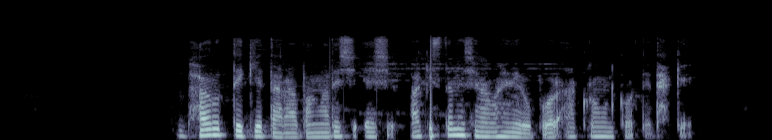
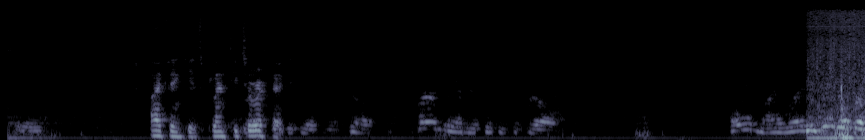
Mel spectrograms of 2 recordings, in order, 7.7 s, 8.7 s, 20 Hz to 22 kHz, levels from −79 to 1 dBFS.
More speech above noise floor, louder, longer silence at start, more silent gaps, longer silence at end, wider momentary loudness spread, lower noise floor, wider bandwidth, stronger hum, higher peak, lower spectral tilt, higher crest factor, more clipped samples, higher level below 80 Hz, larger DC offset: first, over 65 dB vs 32 dB; first, -25 LUFS vs -41 LUFS; first, 1.75 s vs 0.05 s; neither; first, 0.85 s vs 0 s; second, 11 LU vs 19 LU; first, under -90 dBFS vs -72 dBFS; second, 7.8 kHz vs 16.5 kHz; neither; first, -6 dBFS vs -18 dBFS; about the same, -7 dB/octave vs -6 dB/octave; about the same, 20 dB vs 22 dB; neither; about the same, -58 dBFS vs -60 dBFS; neither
